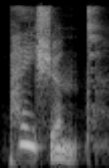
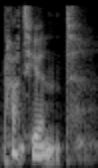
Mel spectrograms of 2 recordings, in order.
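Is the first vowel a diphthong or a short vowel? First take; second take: diphthong; short. First: The first vowel is a gliding double vowel. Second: The first vowel is a short single vowel. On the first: The speaker calls it right. "stressing syllable one" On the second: The speaker calls it wrong. "the main mispronunciation of this word"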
